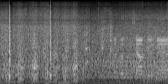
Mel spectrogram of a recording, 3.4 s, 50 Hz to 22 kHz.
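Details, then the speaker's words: Jeep Grand Cherokee WK2 with Quadra-Trac 2 off road, first heard on a steep trail when hitting the accelerator harder: sharp pops, about three in quick succession, over a low rumble; drivetrain popping under load, forum suggestions include broken CV joint or air suspension, cause unknown. "we got in a situation where i had to really kind of hit the accelerator a little more and then i heard this pop pop pop so let's check that out"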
